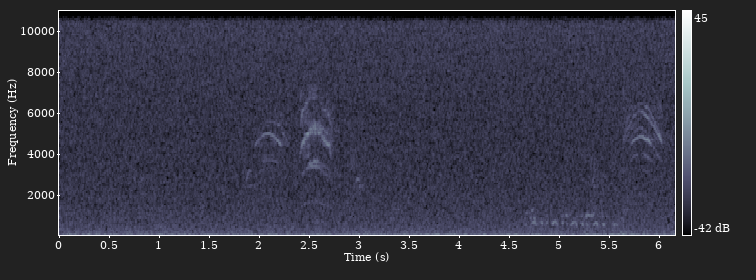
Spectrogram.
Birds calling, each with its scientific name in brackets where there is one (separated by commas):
Hawaii Amakihi (Chlorodrepanis virens), Wild Turkey (Meleagris gallopavo)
